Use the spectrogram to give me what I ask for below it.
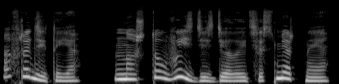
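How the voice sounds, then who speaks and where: A woman's voice: fairly low pitch, big pitch swings, a little slow, warm tone, no room sound, clean studio sound. A woman voicing a flirtatious, coquettish goddess in an audiobook. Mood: coy. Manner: coquettish, teasing. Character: flirtatious naked goddess, playful and coy.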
